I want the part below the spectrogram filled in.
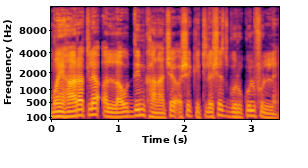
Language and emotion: Goan Konkani, neutral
